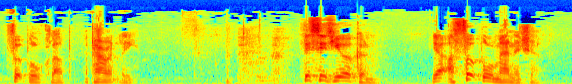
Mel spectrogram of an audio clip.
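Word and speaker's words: Jürgen: manager at Liverpool Football Club apparently this is yuren yeah a football manager not a priest not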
